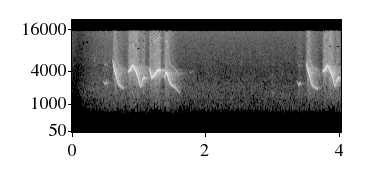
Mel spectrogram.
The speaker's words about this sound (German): gibt es bei diesem Vogel, ich habe es nicht gesagt, wie er heißt, den Spruch, hey, it's nice to meet you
